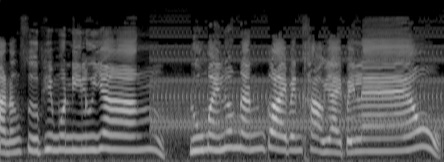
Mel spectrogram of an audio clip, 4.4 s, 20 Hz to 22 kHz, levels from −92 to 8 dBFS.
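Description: From 1.49 s to the end at 4.44 s, timecode bleed sits under the speech: linear timecode leaking in from an adjacent track or cable. Its square wave flips between roughly 1 and 2 kHz, which fits 24 fps code, giving a steady chirping warble roughly 15 dB below the voice.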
